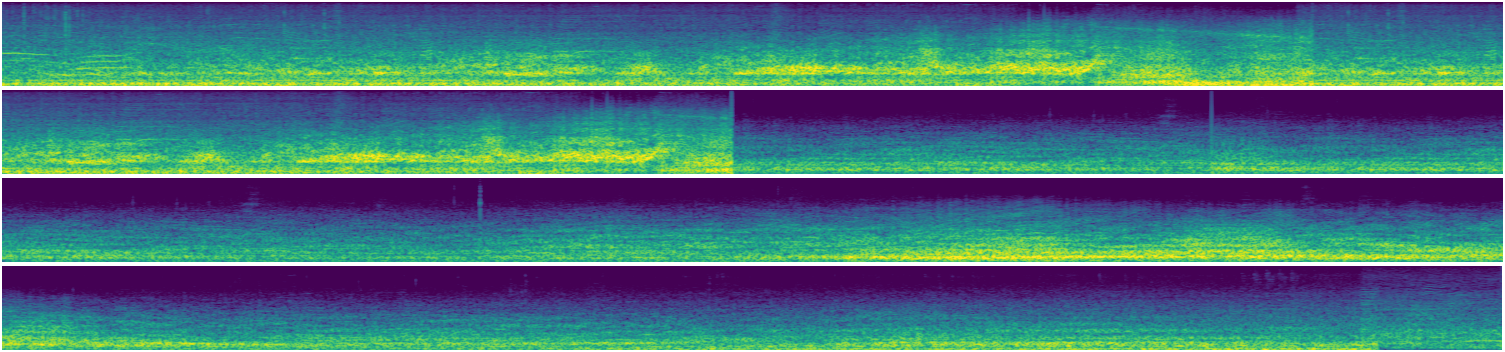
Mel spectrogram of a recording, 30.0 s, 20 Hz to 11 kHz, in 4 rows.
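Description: Boeing F/A-18D Hornet's twin General Electric F404 turbofans, a loud steady jet rumble heard from the ground, with voices in the background. About eleven seconds in the sound cuts abruptly to a duller, quieter take, and the jet noise swells again around twenty seconds in.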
